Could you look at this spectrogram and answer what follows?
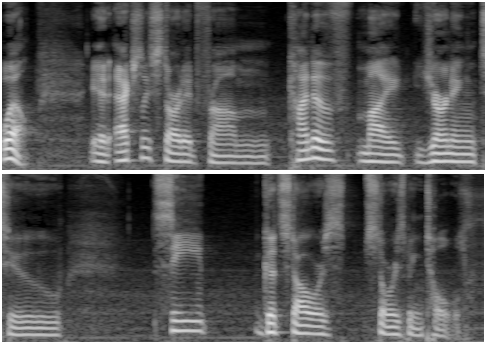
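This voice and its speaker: A man's voice: fairly low pitch, lively intonation, slow pace. A man chatting casually as a guest in an interview, telling stories with enthusiasm. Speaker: podcast guest, amateur voice actor and audio drama creator.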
